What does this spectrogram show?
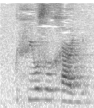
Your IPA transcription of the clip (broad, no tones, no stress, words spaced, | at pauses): fʲozɯxæʎ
